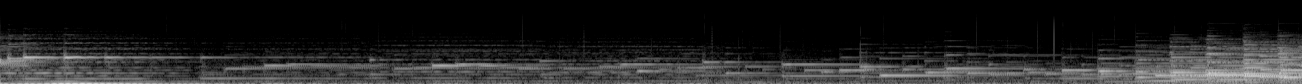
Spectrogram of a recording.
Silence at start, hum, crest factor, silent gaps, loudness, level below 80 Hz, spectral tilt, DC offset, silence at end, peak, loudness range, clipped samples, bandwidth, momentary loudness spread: 0 s; none; 18 dB; none; -25 LUFS; -38 dBFS; -8 dB/octave; under 0.1%; 0 s; -4 dBFS; 13 LU; under 0.1%; 4.9 kHz; 22 LU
